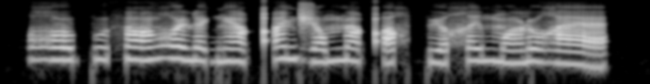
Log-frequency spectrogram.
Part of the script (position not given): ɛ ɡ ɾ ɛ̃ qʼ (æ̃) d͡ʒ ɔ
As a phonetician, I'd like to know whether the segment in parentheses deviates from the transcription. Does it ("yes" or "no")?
yes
